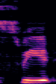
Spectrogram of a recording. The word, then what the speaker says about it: Suite: But Sweet is spelled S-U-I-T-E, and it's intended to just interview women in the C-suite, primarily in tech, but all different roles.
